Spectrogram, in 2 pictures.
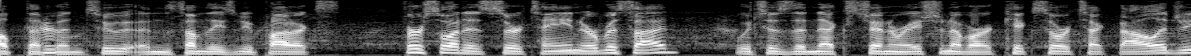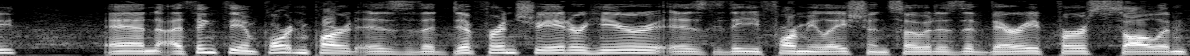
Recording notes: Our first program today features more conversations recorded at NAFB's Trade Talk event.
